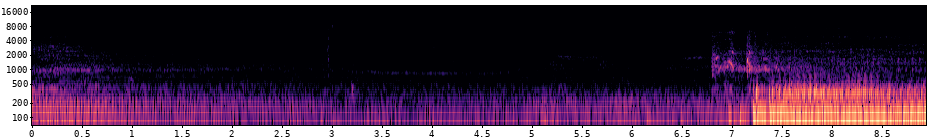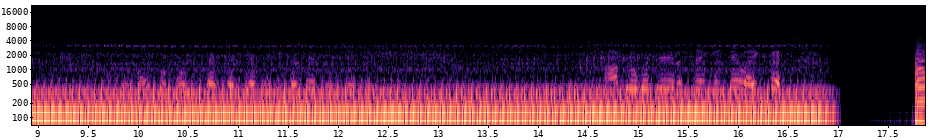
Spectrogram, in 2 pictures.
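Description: A motorcycle engine starts without a cold-start warm-up and then runs at a loud, steady idle, preceded by quieter background sound and speech.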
